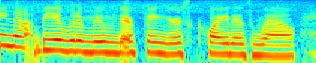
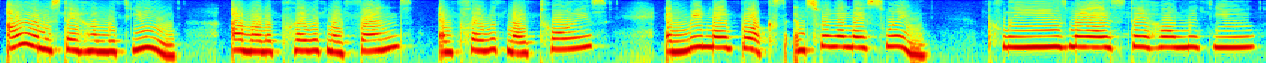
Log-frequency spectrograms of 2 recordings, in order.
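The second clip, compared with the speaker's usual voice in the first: put-on a small child begging to stay home; pleading little raccoon; 7 semitones higher than usual. A narrator's reading.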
